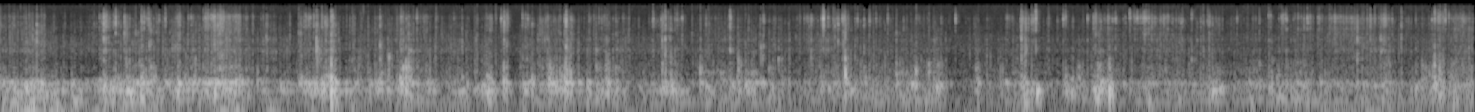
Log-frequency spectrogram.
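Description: Black-gloved hands rub and press one curved orange-pink silicone scrub brush, with long flexible bristles and a solid rubbery body, against the black metal mesh grille of a Yeti microphone so the bristles flick and scratch. The result is a close, irregular patter of soft taps and rustling scratches, heavy in low, muffled tones with little brightness.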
